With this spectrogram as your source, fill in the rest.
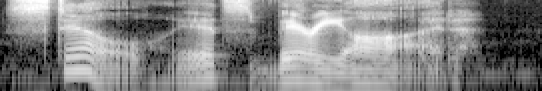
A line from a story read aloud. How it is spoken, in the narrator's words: she murmured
